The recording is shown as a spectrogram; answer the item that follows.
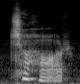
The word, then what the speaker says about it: چهار: چهار is the correct pronunciation, but because everything gets normalized by time, the pronunciation has turned into chahar in informal Persian. But its correct version is chahar or chahar, ch without any vowel, chahar or chahar.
